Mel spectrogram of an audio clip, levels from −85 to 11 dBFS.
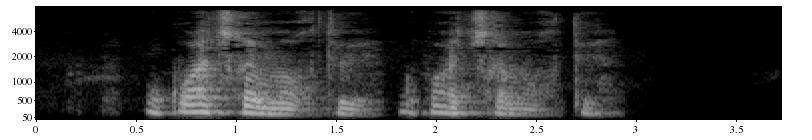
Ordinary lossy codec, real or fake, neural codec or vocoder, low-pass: MP3, 32 kbps; real; none; 7.2 kHz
